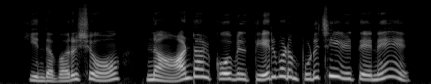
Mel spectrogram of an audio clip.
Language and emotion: Tamil, happy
